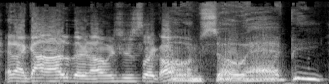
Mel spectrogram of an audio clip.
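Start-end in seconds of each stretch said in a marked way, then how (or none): 1.6-3.2 slow, drawn-out relief; slow relieved joy. Retold or imitated. Hiker driving away, slowly relieved. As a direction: breathe out the happiness. Escaping in truck.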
